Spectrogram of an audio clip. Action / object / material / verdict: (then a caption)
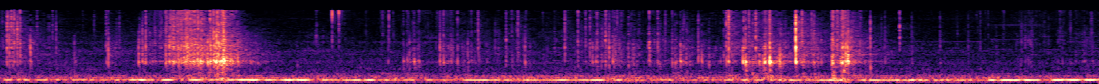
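scrape / bar of soap / soap / none. A knife blade scrapes and slices thin strips off a palm-sized, pink-and-white striped soap bar with an embossed logo, held in the hand. The cutting makes crisp, crinkly scraping and crackling sounds with bright, dry edges and no ring, over a steady low hum.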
